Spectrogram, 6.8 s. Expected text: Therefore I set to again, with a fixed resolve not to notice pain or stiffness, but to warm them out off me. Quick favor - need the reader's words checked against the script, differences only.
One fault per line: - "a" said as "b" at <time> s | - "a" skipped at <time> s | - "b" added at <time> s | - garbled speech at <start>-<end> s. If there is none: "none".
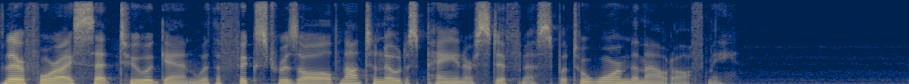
none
